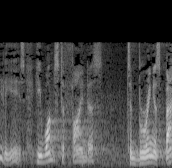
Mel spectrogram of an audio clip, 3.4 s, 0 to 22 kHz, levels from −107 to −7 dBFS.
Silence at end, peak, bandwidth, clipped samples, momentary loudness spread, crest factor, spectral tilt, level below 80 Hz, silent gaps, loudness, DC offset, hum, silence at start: 0 s; -14 dBFS; 8 kHz; under 0.1%; 13 LU; 22 dB; -4.5 dB/octave; -80 dBFS; none; -37 LUFS; under 0.1%; none; 0 s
